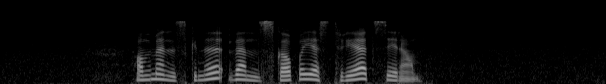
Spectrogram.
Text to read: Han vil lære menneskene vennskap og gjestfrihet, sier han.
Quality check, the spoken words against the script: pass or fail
fail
